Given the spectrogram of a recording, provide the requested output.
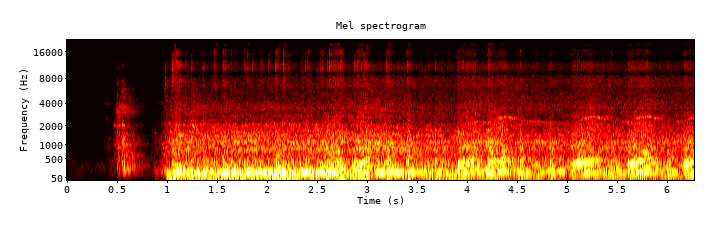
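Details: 1970s Sno-Pony snowmobile, 340 twin-cylinder two-stroke, first start after sitting 20–30 years with a rusty tank and hard fuel lines: catches after a brief crank, then a crisp buzzy rhythm picking up cleanly with throttle; engine runs well.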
